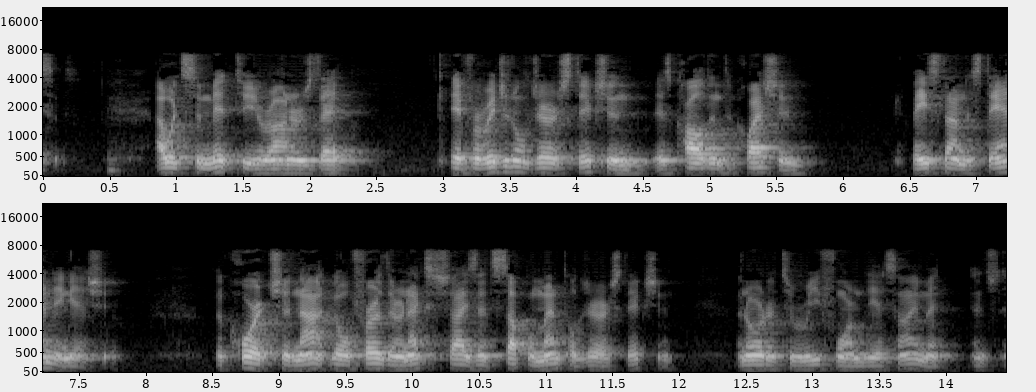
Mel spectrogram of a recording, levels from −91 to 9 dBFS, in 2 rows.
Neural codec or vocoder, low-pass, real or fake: none; 7.2 kHz; real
